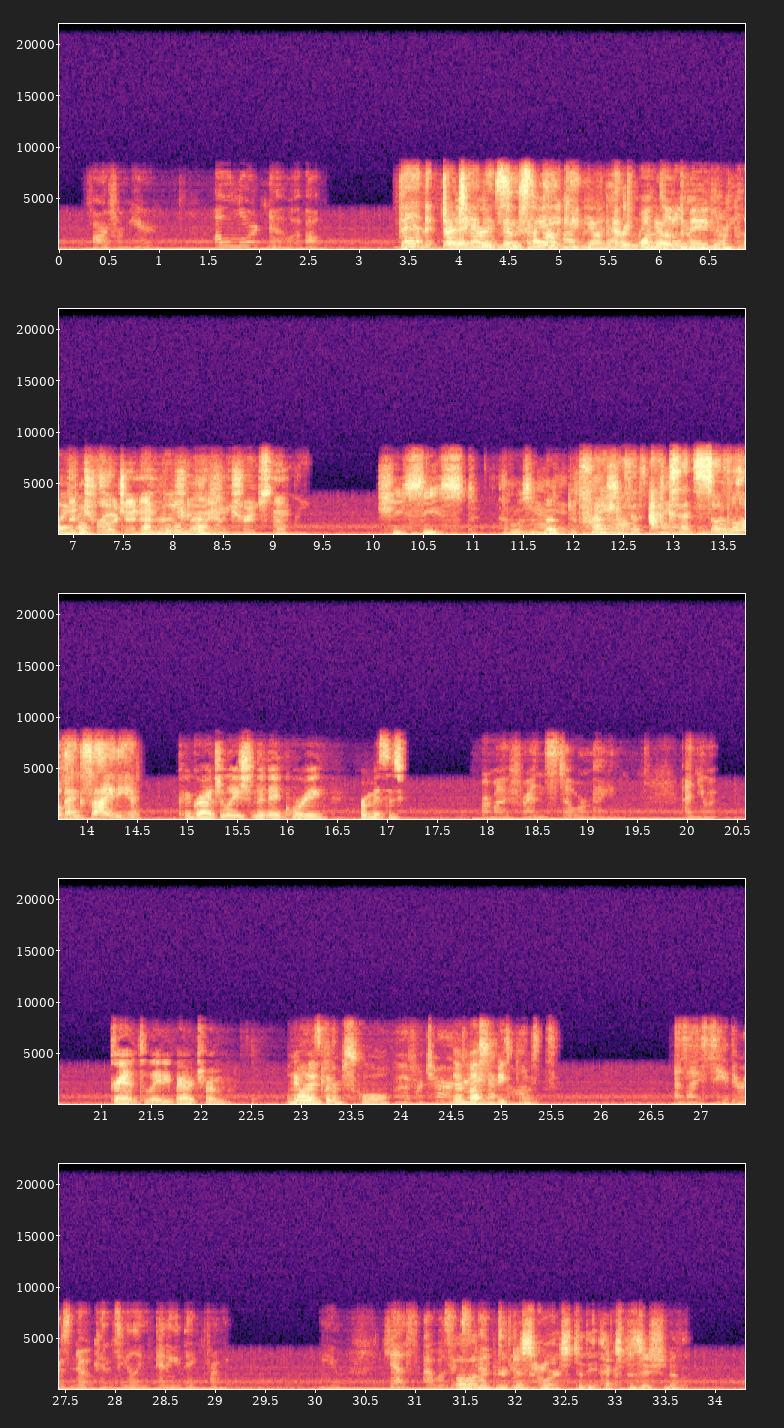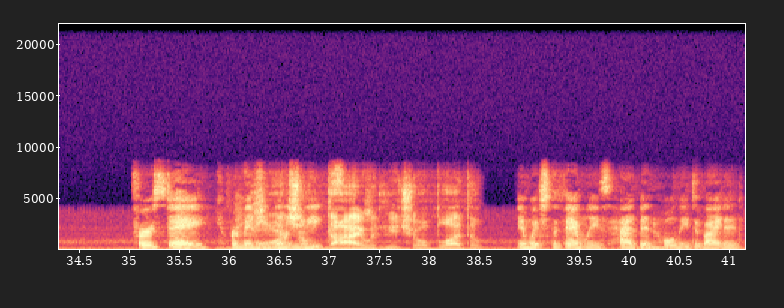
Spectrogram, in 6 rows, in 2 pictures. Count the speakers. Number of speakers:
7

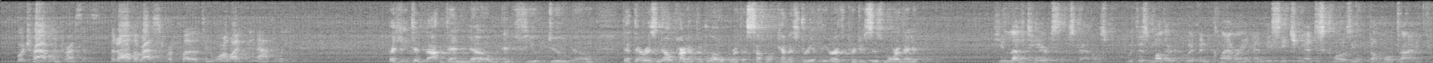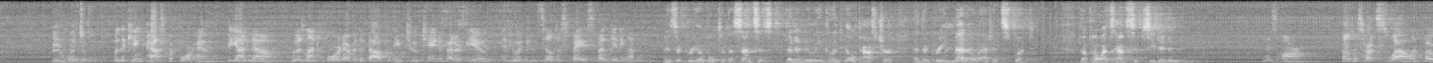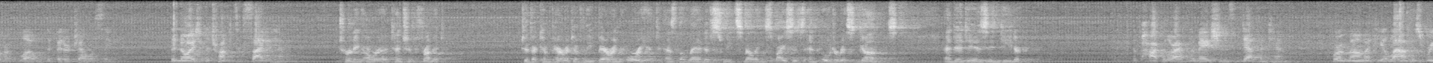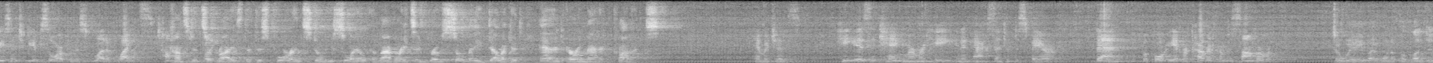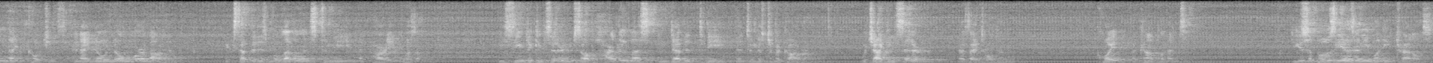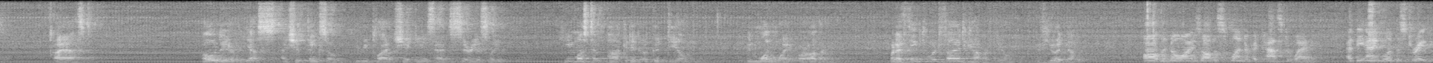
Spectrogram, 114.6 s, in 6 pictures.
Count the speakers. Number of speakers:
3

